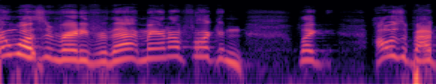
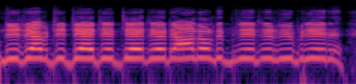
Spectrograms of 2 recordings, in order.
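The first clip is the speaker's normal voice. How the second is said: mock angry babble, higher and louder; angry gibberish; 4 semitones higher, 3 dB louder than usual. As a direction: spit out angry nonsense syllables at the question. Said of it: "visibly angry".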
